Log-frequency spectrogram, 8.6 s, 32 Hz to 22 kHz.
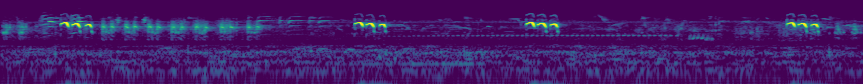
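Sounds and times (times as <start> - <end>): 
other birds chirping: 0.0 - 8.6
migrating sandpiper giving three-syllable whistled call in Poland: 0.5 - 1.0, 3.5 - 4.0, 5.2 - 5.7, 7.8 - 8.4.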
